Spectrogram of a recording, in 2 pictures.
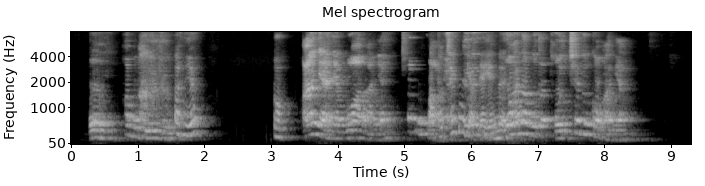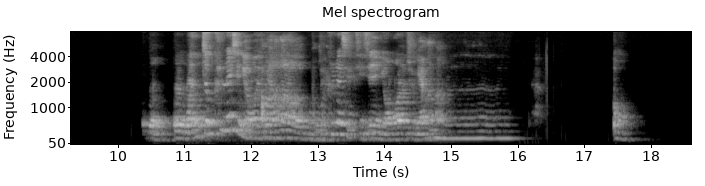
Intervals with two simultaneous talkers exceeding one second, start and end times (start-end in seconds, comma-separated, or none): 5.4-6.8, 12.1-13.5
